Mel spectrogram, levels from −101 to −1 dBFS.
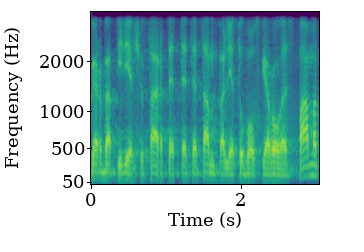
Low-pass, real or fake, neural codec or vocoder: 3.6 kHz; fake; codec, 24 kHz, 1.2 kbps, DualCodec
